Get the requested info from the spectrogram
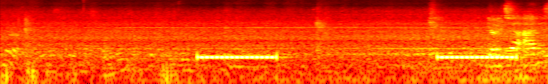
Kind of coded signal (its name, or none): telephone call progress tone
